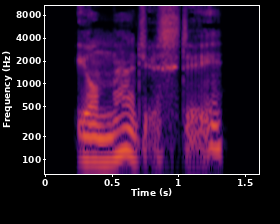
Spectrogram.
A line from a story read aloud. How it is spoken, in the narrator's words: Scourge repeated in a hushed voice with a hint of sarcasm to it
